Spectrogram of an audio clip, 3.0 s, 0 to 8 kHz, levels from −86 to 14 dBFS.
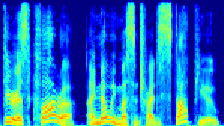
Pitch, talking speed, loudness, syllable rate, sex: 215 Hz, 180 wpm, -17 LUFS, 4.6 syllables/s, female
